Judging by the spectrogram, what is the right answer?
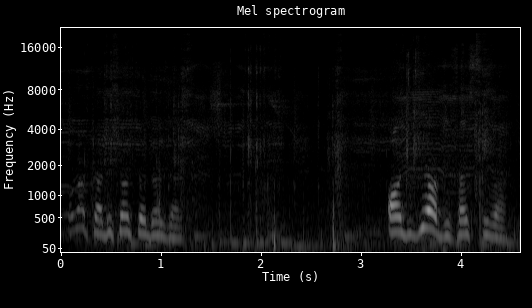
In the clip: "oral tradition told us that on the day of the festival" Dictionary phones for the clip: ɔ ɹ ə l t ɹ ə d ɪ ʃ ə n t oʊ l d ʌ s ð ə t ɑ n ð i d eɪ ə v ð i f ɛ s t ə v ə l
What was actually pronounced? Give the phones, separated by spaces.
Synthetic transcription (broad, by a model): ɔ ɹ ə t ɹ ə d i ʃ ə n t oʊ d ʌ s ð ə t ɑ n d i d eɪ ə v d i f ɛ s t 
